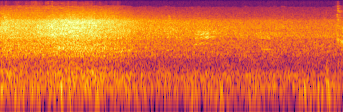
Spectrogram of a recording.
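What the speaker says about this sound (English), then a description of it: "tune in again to the sound of these waves" Ocean waves wash in soft and distant, a gentle hissing surge that swells early and then eases into a low, steady rush.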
